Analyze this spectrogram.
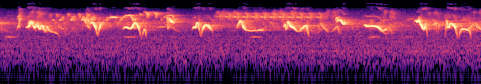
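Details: Songbird sings bright whistled phrases that dip and rise, roughly one burst per second, with a high-pitched buzzy trill in the middle and a low background hiss.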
